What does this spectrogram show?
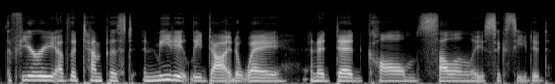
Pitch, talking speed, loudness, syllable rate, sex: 170 Hz, 150 wpm, -17 LUFS, 4.7 syllables/s, female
